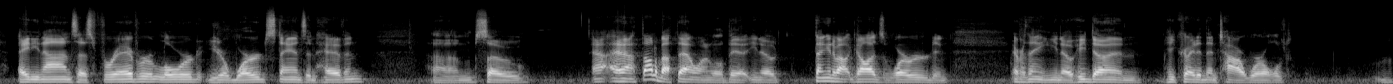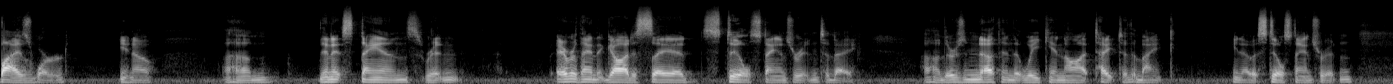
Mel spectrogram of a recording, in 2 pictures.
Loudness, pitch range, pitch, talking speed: -18 LUFS, 100-115 Hz, 105 Hz, 155 wpm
